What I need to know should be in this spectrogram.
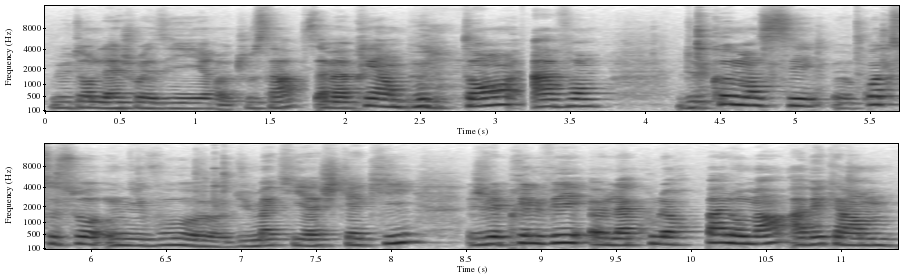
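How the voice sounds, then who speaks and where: A woman's voice: fairly low pitch, normal speed, recorded from a distance, slight background noise. A young adult woman chatting casually through a makeup tutorial as a beauty vlogger, thinking aloud with many fillers. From France. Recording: echoey room.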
